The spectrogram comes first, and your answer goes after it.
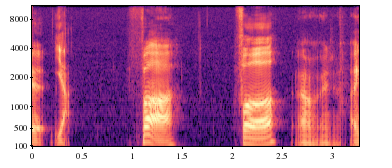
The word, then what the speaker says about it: pho: is that actually how you say it yeah Fah Fah oh I called pho is there any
